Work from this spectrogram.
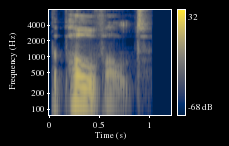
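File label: "pole vault", British English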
